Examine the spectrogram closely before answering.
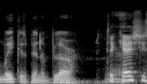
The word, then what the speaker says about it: Takeshi: I wonder, did he walk into his cell saying, this is Tashiki's castle? Takeshi. Tashiki. And his name is the same as Takeshi, like as Yeah. Takeshi's castle. Or Like, I pronounce it Tashiki.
